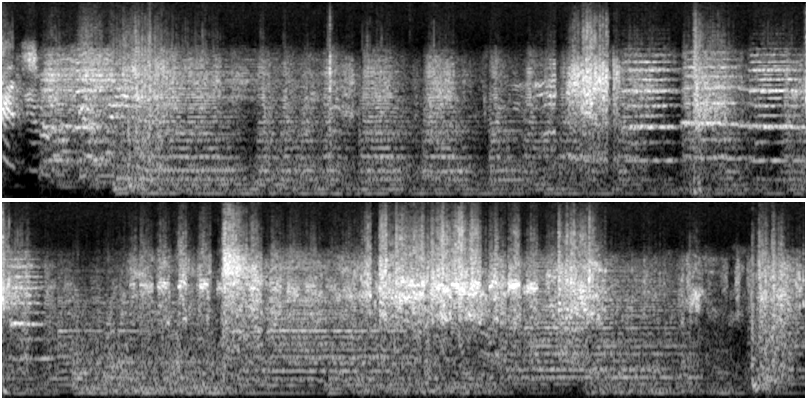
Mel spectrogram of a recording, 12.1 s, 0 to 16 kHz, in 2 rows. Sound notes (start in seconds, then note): 0.2 dramatic orchestral music; 5.0 fist thuds; 6.2 shrews chatter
